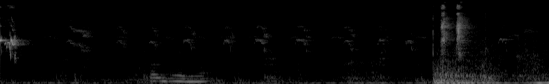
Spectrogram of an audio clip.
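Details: Budgerigar chattering in rapid, high chirps, with a brief lower voice in the middle and a sudden loud rustling burst near the end.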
